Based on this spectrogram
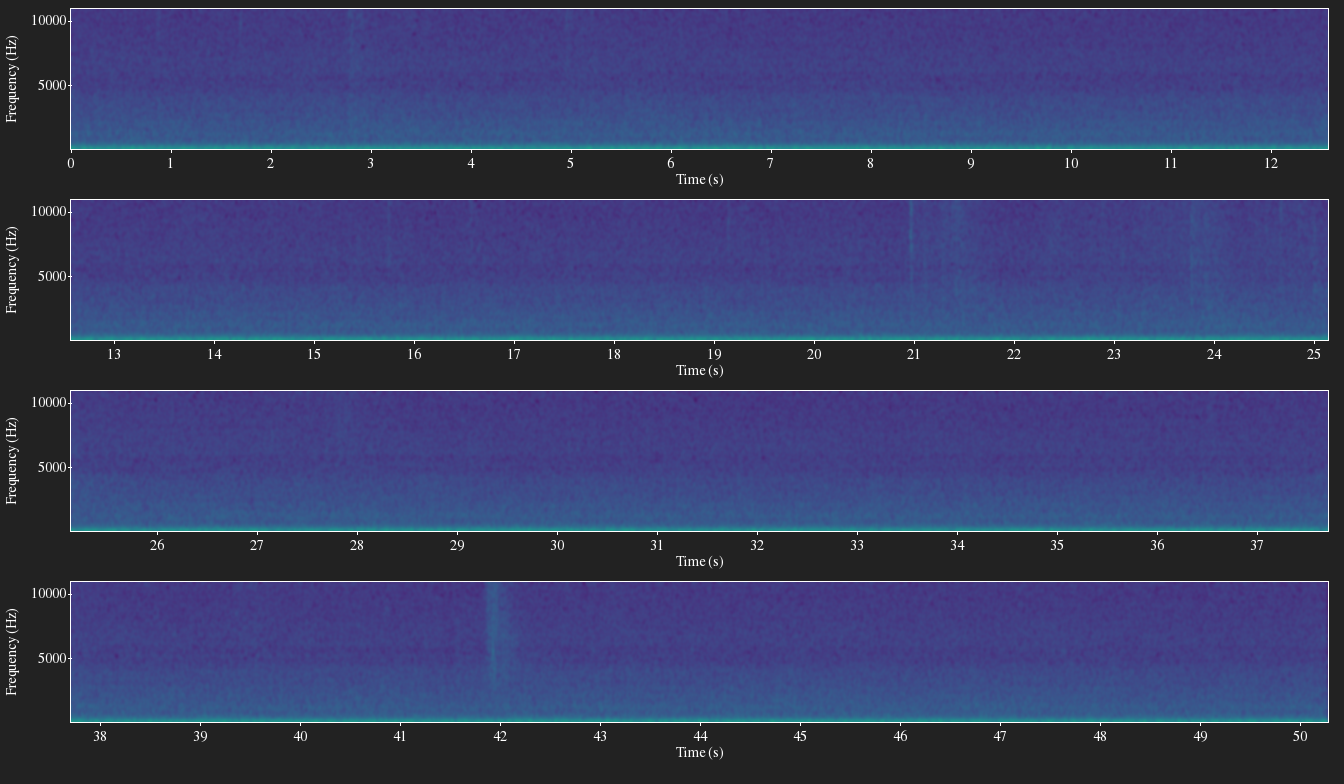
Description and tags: room tone large empty bass hum rumble mosque
rumble, empty, room, large, mosque, hum, tone, bass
